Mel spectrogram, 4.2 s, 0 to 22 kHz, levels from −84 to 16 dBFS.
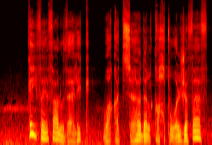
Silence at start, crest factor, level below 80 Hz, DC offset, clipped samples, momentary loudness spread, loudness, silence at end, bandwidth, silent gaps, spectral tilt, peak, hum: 0 s; 18 dB; -46 dBFS; under 0.1%; under 0.1%; 11 LU; -24 LUFS; 0.1 s; over 20 kHz; none; -5 dB/octave; -6 dBFS; none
